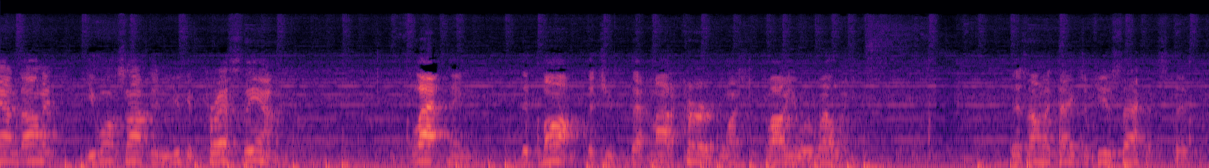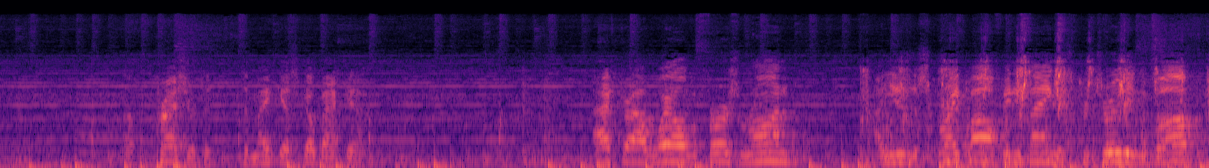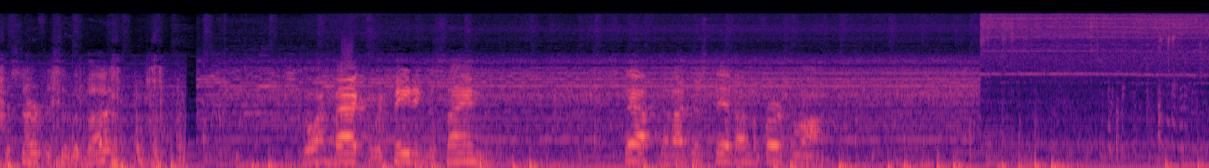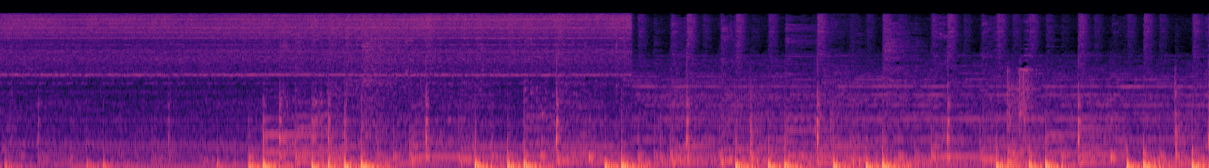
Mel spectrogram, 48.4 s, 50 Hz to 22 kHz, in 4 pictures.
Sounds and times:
Ratchet, pawl: 34.0 - 42.6.

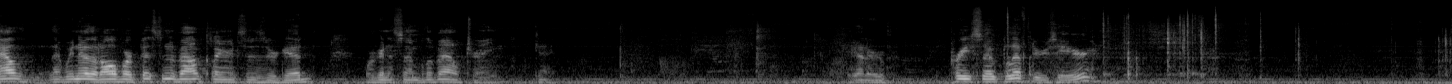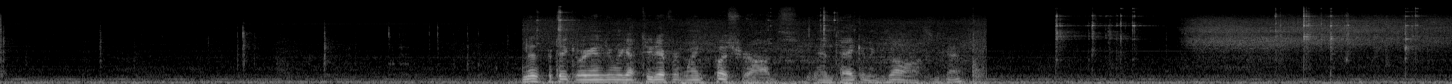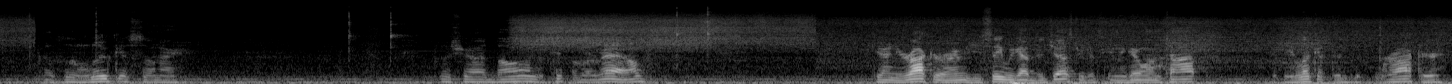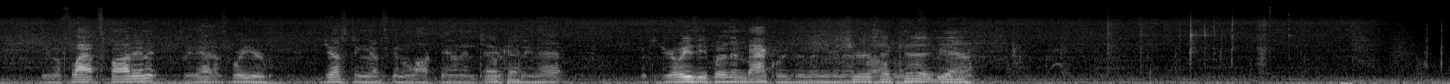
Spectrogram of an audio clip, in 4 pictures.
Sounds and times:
Speech: 0.0 - 5.6, 8.4 - 11.0, 19.8 - 24.2, 29.4 - 31.0, 33.4 - 35.6, 37.8 - 41.0, 41.8 - 49.2, 50.0 - 53.4.

